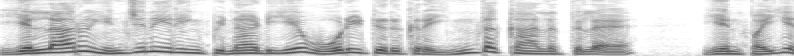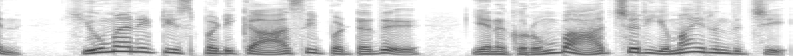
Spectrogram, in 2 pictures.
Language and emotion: Tamil, surprised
